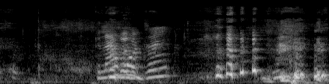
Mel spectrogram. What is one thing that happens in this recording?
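A young boy laughs loudly.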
